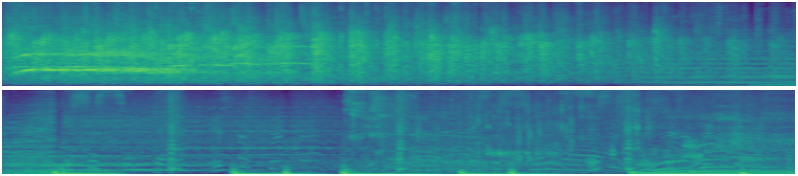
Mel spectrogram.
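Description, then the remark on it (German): A large audience at Haus Orbeck, outside Osnabrück, claps loudly in a dense, crackling burst of applause that gradually thins out, giving way to music over the second half. “Und damit sagen wir Dankeschön für heute und verabschieden uns mit einem großen Applaus hier aus dem Haus Orbeck vor den Toren von Osnabrück.”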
